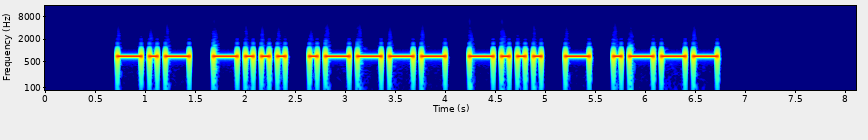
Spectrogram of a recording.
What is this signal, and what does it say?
Morse code, heard as a keyed tone, about 15 wpm, 700 Hz. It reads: KB1BTJ
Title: USA Call Signs - 6 Characters - 15wpm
